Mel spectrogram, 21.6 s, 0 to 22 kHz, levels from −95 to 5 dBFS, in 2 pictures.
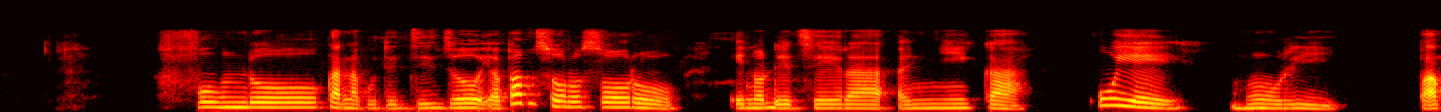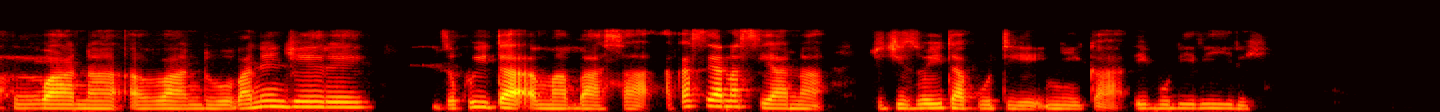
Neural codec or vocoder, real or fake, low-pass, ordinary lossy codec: codec, 24 kHz, 3.1 kbps, DualCodec; fake; 7.2 kHz; Opus, 24 kbps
